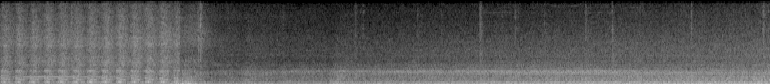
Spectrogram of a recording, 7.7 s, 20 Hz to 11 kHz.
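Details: Jeep Liberty CRD diesel near 200k miles, after timing job and intake manifold cleaning, previously shutting off at stops: rhythmic cranking about two seconds, then catches cleanly into a smooth even diesel idle; normal start.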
